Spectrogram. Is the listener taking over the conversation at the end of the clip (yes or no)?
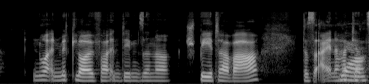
no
